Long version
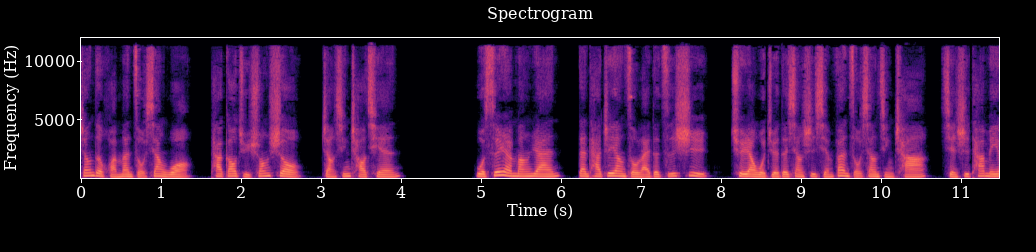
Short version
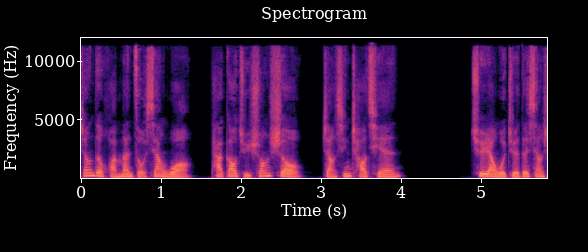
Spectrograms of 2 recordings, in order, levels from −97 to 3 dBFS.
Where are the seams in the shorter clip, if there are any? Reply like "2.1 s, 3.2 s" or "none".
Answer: 4.7 s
